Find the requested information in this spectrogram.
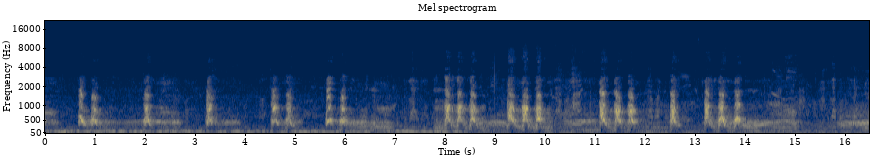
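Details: A Karelian Bear Dog barks in loud, sharp bursts, often doubled or tripled, during a predator test demonstration at the Oulu hunting fair, 2019.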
